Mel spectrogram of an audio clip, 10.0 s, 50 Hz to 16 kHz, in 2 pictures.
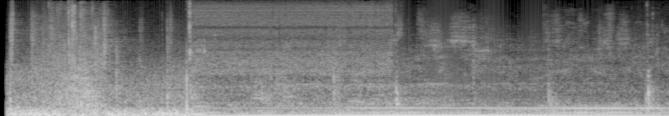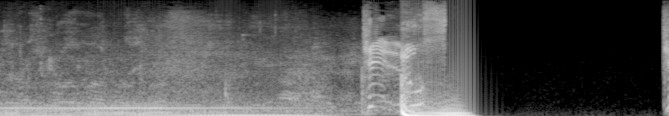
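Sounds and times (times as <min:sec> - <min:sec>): loud low-pitched hum: 0:01.4 - 0:08.6.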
